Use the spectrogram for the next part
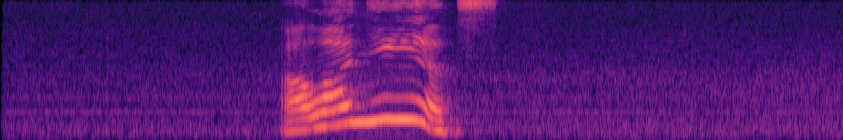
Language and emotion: Russian, positive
